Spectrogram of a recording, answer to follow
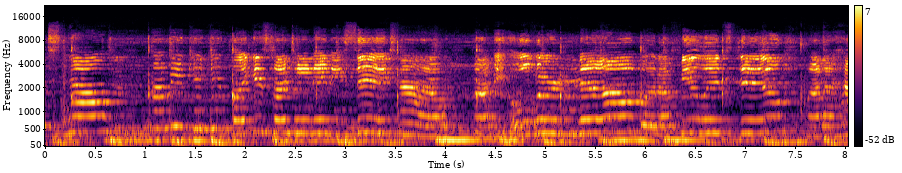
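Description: A girl singing a solo pop melody into a handheld microphone, amplified, over an instrumental accompaniment with a repeating low bass pattern.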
